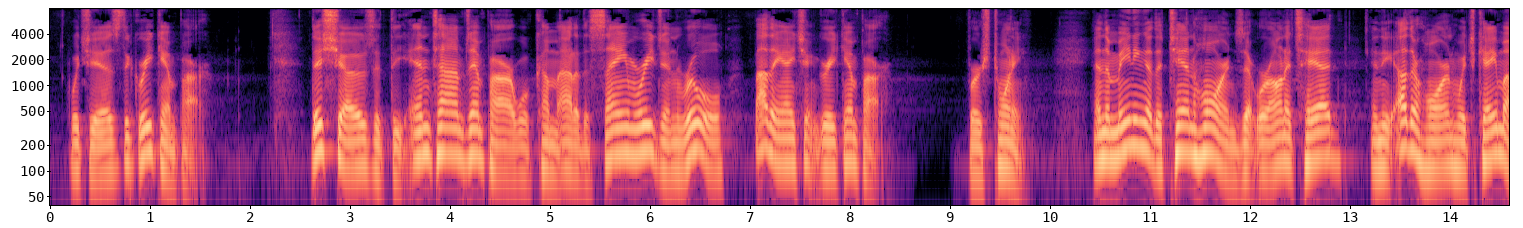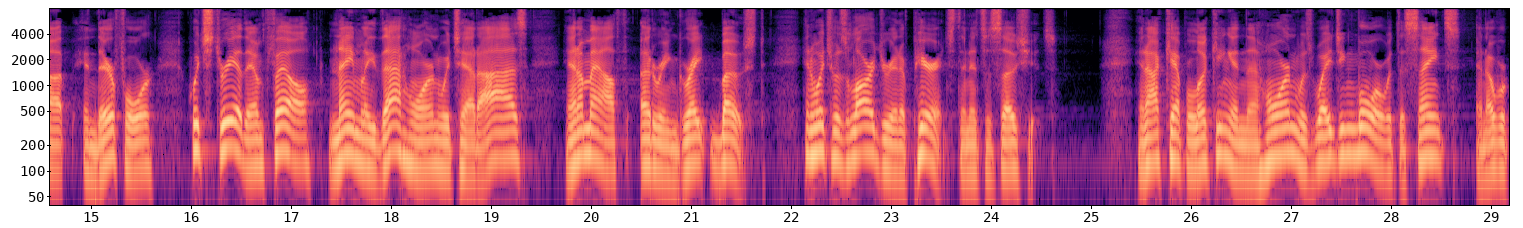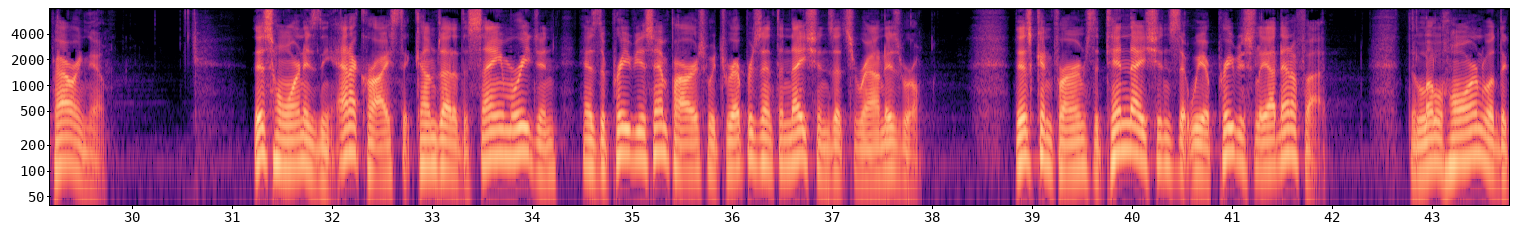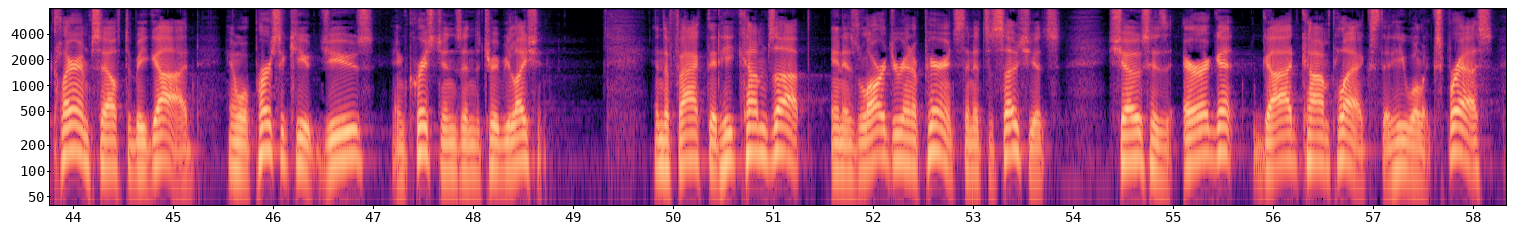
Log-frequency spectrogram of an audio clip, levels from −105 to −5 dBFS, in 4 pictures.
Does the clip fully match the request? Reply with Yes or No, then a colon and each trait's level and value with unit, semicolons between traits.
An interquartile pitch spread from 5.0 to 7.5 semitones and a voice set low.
Yes: wide, 5.5 semitones; low, 120 Hz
